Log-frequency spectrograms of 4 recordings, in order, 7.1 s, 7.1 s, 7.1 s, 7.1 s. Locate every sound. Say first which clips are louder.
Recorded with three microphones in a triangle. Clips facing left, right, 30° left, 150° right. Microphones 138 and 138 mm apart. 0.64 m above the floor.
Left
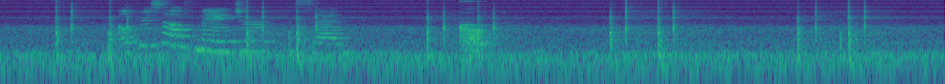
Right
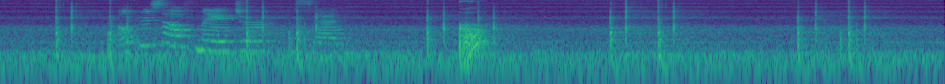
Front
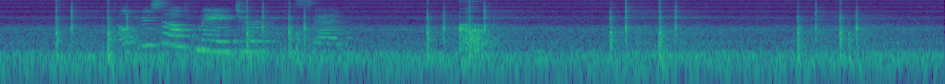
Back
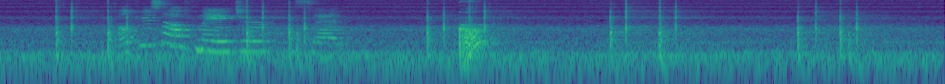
0.9 s a woman speaking: right 1 dB, even; straight behind, 0.8 m
3.5 s a clink: right 4 dB, back 4 dB; 105° right, 0.6 m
